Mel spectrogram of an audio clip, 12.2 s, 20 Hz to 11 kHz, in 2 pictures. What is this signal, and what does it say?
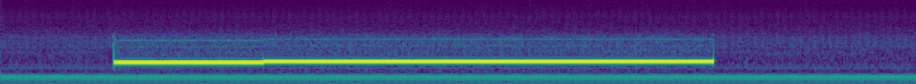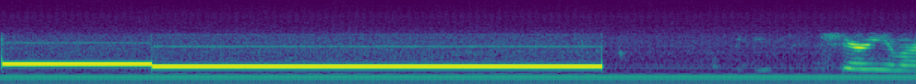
Two-tone page, heard as a one-second tone, then a three-second tone, about 790 then 830 Hz, about 710 then 600 Hz. It is heard from 0.8 to 10.1 s.
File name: Portage 154.385 Paging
